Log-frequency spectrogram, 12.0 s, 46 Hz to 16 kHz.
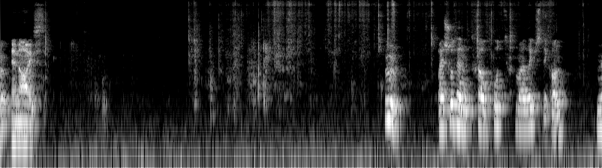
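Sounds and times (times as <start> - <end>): plastic wrapper crinkling: 3.7 - 12.0.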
